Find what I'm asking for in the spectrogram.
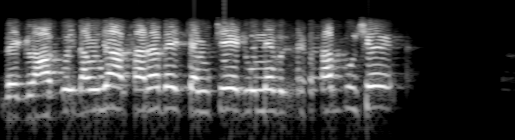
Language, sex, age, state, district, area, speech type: Dogri, male, 30-45, Jammu and Kashmir, Reasi, rural, conversation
